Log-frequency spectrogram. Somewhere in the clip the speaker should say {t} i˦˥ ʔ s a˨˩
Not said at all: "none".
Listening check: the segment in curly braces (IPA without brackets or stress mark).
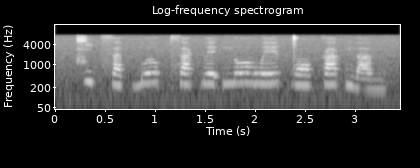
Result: t͡ɕ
